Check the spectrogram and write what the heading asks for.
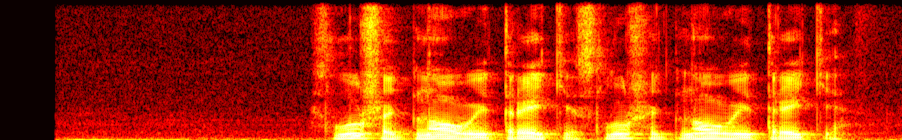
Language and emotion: Russian, neutral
